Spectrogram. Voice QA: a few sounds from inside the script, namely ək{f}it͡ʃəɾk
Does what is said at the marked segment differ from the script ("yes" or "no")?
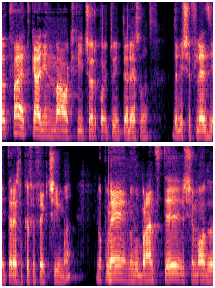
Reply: no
